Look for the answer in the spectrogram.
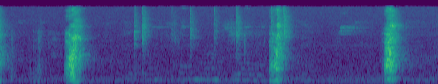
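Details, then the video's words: A pet Yorkshire terrier 'talking' to its owner while a person urges it on: three short, sharp yips or sneezy barks, spaced about one to two seconds apart, with a quiet indoor background between them. "My yorkie can talk"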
